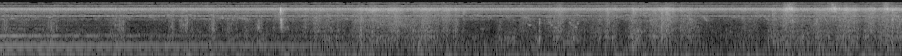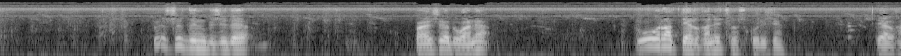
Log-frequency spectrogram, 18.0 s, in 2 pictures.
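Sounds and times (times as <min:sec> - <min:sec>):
high-pitched insect drone: 0:00.0 - 0:07.6.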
